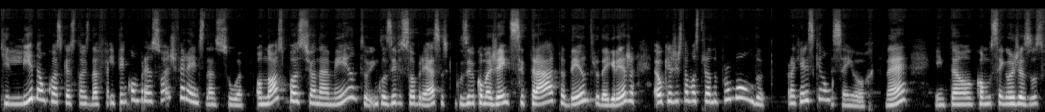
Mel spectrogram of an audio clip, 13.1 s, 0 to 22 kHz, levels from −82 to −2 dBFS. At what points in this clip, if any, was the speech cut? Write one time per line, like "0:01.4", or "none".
0:01.3
0:03.1
0:05.6
0:08.2
0:10.4
0:11.0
